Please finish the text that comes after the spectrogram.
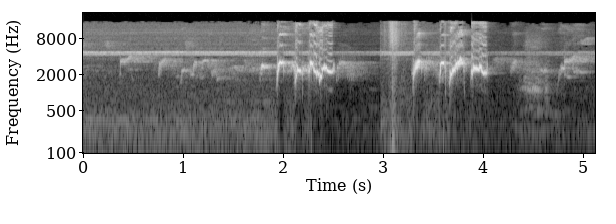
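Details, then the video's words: Morning song of a red-whiskered bulbul, recorded as a lure for training birds to sing: soft twitters, then two loud, rich, rolling warbled phrases about a second apart, with a constant thin high-pitched hum behind. "luyện chào mào hót sáng, Hót hay KÍCH BỔI NHANH CĂNG LỬA"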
